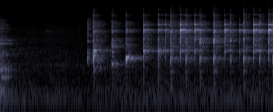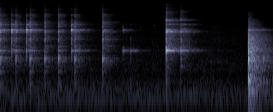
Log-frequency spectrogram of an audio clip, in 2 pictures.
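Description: Spoon stirring homemade lavender hand sanitiser in a glass container, a quick series of bright clinks and taps against the glass, close and clear, ending with a few isolated knocks.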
